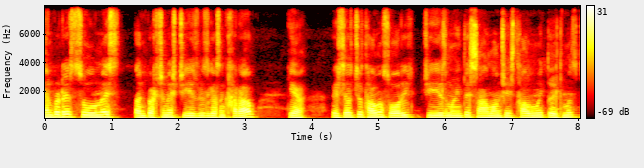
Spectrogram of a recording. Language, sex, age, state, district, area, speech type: Kashmiri, male, 18-30, Jammu and Kashmir, Shopian, rural, spontaneous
